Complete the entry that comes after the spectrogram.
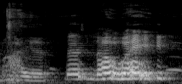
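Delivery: loud, slow, laughing no way; laughing disbelief. Retold or imitated. Telling Maya about the prayer, laughing loudly. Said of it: "I was like".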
